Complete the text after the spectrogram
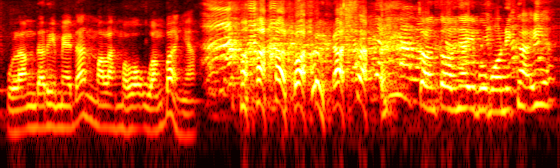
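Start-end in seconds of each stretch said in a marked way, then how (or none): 2.0-5.5 laughing, high and loud with joy; delighted laugh. Real, not acted. Preacher to congregation, laughing loudly with delight. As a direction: burst out laughing at the good news.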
